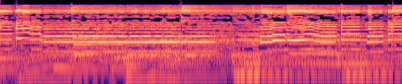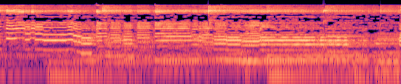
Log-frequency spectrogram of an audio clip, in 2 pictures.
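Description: Live band of saxophone, electronic keyboard and drum kit playing a Bollywood tune. The saxophone carries the melody with long held notes and slides over keyboard and drum accompaniment.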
